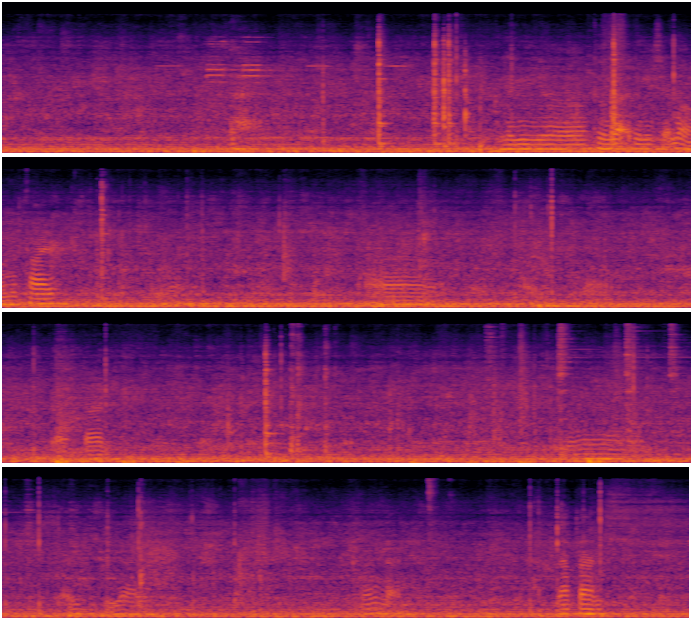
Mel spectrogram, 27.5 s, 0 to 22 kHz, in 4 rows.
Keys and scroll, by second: 0.0-0.7 typing, 3.2 typing, 7.4-10.1 typing, 12.0-13.0 typing, 14.3-16.6 typing, 18.9-23.5 typing, 25.8-27.5 typing.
